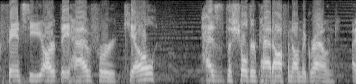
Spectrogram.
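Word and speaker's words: Kjelle: I like Kiel a lot because you don't hear her name said, and it's spelt with like the Nordic J.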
